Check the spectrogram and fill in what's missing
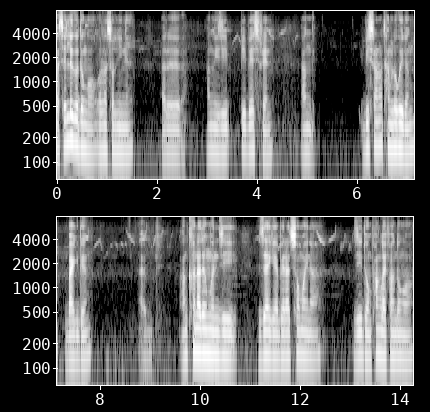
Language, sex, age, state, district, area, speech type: Bodo, male, 18-30, Assam, Udalguri, urban, spontaneous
